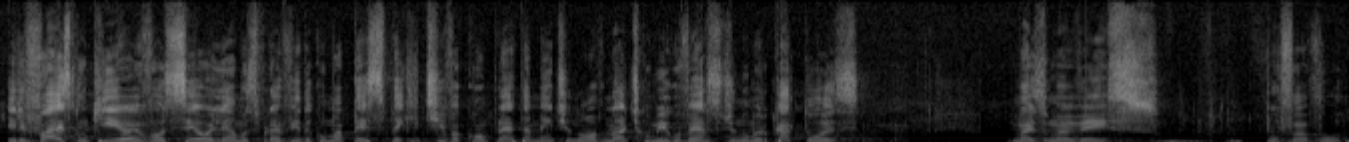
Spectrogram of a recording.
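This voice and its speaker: A man with a Brazilian Portuguese accent preaching a sermon in church, swelling loud on emphatic phrases and dropping low and soft on others. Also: normal speed, a little hiss or hum. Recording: long reverb of a church hall.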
